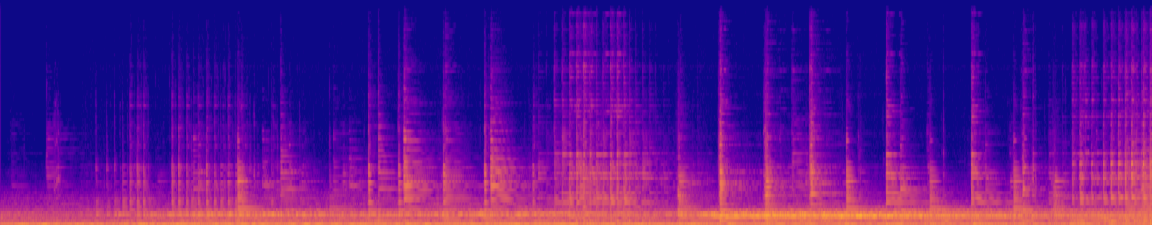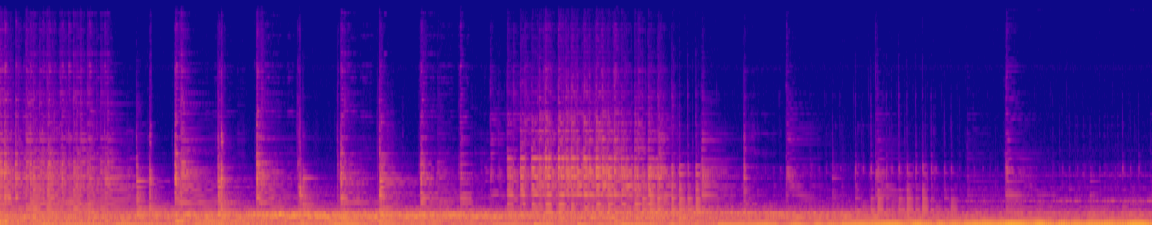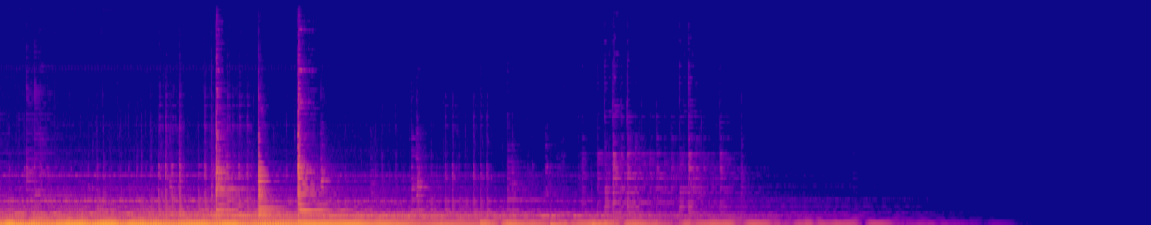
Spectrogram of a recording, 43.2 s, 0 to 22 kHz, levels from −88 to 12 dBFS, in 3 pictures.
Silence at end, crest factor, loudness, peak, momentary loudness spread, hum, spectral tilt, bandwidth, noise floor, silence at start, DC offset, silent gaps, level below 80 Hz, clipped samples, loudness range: 3.95 s; 16 dB; -18 LUFS; -2 dBFS; 14 LU; none; -5.5 dB/octave; 13 kHz; under -90 dBFS; 0 s; under 0.1%; none; -22 dBFS; under 0.1%; 10 LU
